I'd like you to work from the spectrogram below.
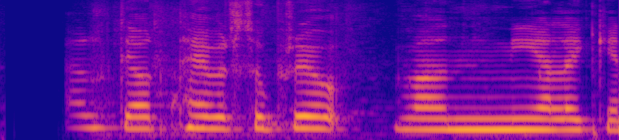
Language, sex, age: Icelandic, female, 12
